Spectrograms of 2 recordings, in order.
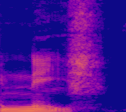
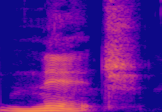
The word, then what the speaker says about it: niche: Now, whenever you hear the word niche, you said by an American, they very rarely say niche. Said by a rapper, they always say niche, rhymes with bitch, right?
